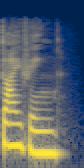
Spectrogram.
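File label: "diving", British English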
